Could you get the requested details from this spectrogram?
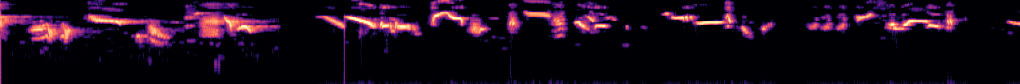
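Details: Siberian rubythroat song, a recording used for trapping: a rapid, varied warble of high whistled slurs, rising and falling notes and short trills, broken into quick phrases with brief pauses. No other sounds.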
